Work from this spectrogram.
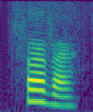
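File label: "fervor", English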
